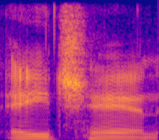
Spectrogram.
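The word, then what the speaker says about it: Achane: of the ball was Devon aain or a a Chan is is that how he pronounces it yes Devon aan is how it's pronounced I saw aan yeah um but he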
